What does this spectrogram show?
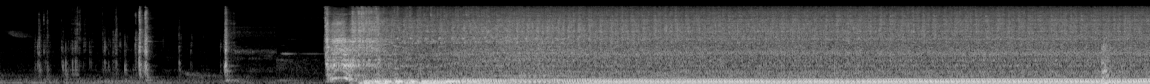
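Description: A few clicks of the ignition key, then about three seconds in the Proton Saga's engine starts and settles into a steady idle. Over the idle the drive belts give a repeated 'jit jit jit' chirp, the sign of a loose, slipping belt, here the power steering belt.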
